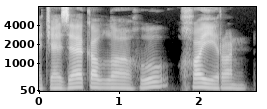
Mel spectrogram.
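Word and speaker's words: جزاك الله خيرا: Ya, maka ketika diwaqaf, kalau mengikuti dialeknya jumhur, kita bacanya jazakallahu khaira. Ya, bukan jazakallahu khair. Ya, akan tetapi nanti kalau mengikuti dialeknya Rabi'ah menjadi jazakallahu khair. Ya, diperbolehkan kalau mengikuti dialeknya kabilah Rabi'ah. Atau di sini contoh yang lebih mudah.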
